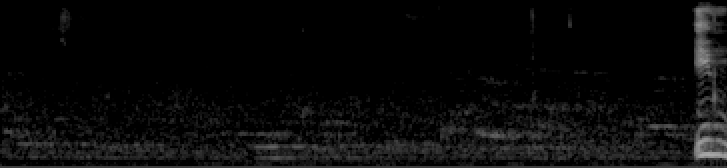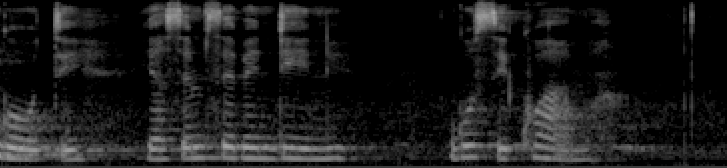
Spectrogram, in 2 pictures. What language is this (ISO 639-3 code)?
ssw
